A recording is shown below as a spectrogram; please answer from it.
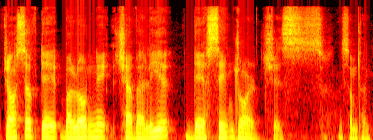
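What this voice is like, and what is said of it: Bad put-on French accent. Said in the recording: “I can't do French for shit ... Rate that French accent. 1 out of 1.”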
